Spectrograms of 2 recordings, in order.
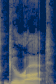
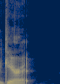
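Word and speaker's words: garrote: It's Garrot, not Garrett. – Not Garrett the person? – So, because I was explaining it to Thomas.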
